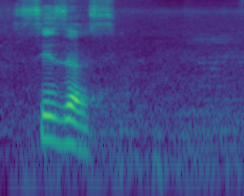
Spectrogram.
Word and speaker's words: scissors: Science, when S and C both come together, then mostly C is silent. Science, ascend, and scissors. So in these three words, C is always silent.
